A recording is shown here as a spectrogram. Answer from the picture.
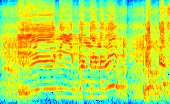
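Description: Recorded speech played back from a mobile phone's speaker held up to a microphone.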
